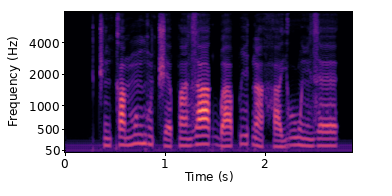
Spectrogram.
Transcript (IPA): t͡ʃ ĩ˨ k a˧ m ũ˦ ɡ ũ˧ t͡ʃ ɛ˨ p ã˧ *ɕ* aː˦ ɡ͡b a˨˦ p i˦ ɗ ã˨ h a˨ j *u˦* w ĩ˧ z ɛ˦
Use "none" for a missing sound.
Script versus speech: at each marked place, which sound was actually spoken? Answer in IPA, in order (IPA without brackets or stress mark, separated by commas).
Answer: z, u˦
